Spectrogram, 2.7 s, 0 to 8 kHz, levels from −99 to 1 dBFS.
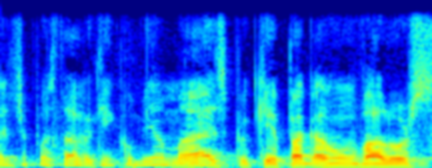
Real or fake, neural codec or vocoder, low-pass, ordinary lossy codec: real; none; 7.2 kHz; none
